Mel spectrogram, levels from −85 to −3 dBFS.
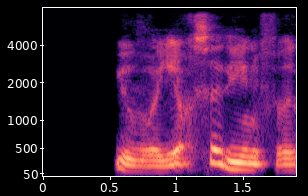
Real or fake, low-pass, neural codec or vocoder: fake; 7.2 kHz; codec, 16 kHz, 2 kbps, FreqCodec, larger model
